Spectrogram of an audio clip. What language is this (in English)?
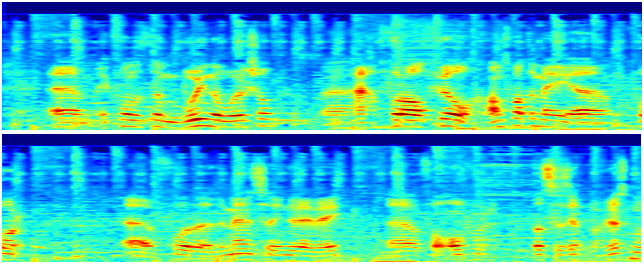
Dutch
